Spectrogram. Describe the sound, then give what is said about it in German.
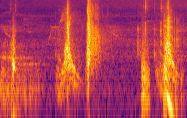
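A video game whip cracks about five times in uneven succession, several strikes preceded by a short whooshing swing, each ending in a sharp snap. No one speaks. “Vielleicht muss ich springen und peitschen.”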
